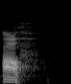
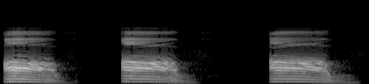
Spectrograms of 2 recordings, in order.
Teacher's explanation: with the 2f we say off but with one f we say of of of with the v sound not the f sound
